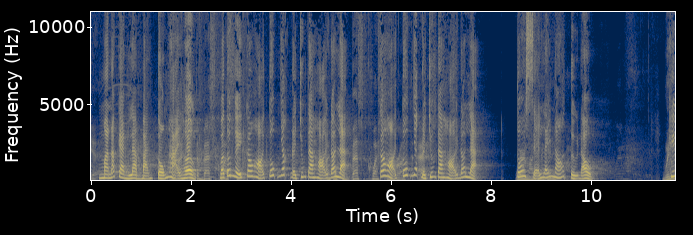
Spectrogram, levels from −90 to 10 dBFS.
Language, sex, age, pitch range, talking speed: Vietnamese, female, 20-39, 220-295 Hz, 195 wpm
